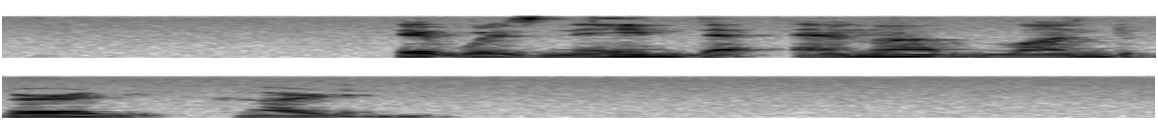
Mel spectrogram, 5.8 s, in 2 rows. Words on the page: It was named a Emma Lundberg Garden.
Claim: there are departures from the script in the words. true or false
true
